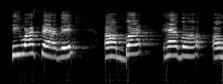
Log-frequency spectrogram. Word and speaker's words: Tiwa Savage: like T how you say her name again tiwa Savage tiwa Savage um but have a a holy Mary Vibe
